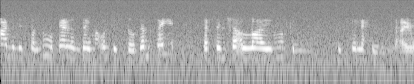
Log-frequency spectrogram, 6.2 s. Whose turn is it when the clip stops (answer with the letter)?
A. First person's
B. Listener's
B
